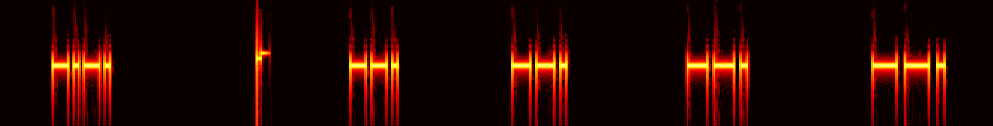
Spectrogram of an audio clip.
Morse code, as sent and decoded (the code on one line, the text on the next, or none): -.-. / --. --. --. --.
C GGGG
